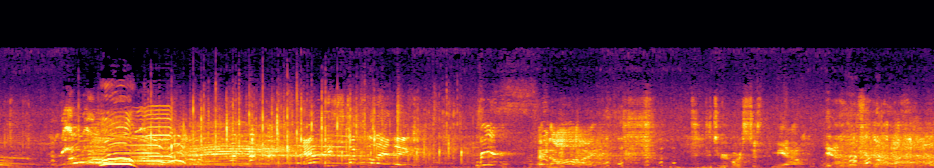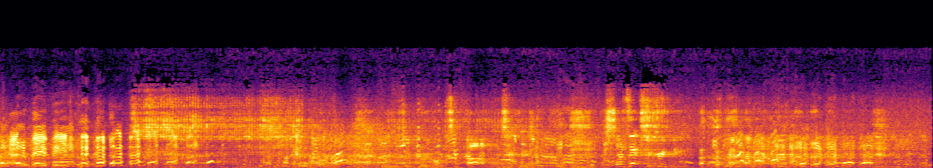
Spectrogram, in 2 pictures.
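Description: Several actors speak loudly and with animation outdoors.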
